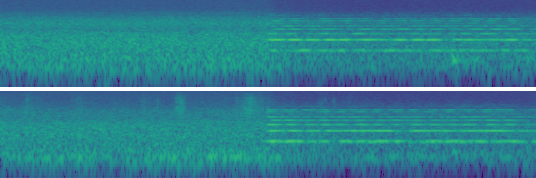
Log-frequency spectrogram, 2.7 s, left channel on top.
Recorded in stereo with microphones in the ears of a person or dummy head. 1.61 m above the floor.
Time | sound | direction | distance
1.3 | a violin | 80° right | 7 m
